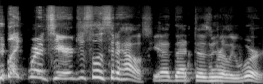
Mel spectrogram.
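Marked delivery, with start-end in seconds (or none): 0.3-1.5 very high-pitched infomercial TV ad voice. Describing early recordings that sounded too much like a commercial; Billy Mays pitchman impression. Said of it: "way too much like a commercial".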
